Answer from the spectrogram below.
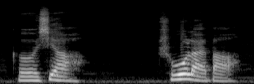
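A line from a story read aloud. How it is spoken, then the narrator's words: Flat, calm voice. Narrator (Chinese): 声音淡淡的说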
